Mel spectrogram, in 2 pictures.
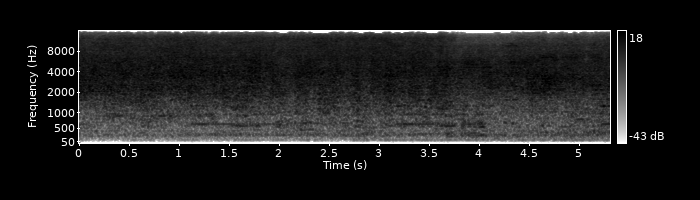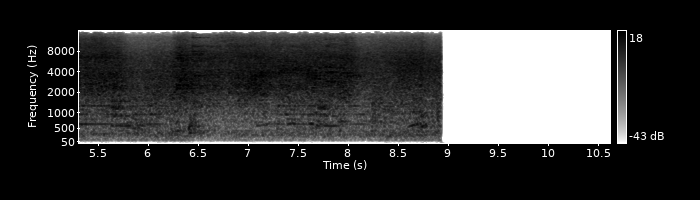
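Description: Loud, steady machine-shop noise: an even hiss of running machinery and air with faint hums under it, cutting off suddenly about nine seconds in.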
